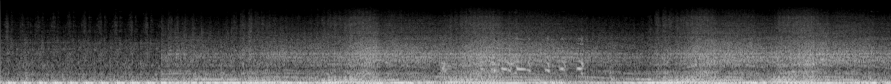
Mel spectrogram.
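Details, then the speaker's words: Toyota Celica Supra 5M-GE with low compression, running on about 2.5 cylinders, suspected blown head gasket, heavy black smoke: rough, lumpy revving with uneven stumbling beat and deep choppy exhaust; misfire, sounds worse than when driven home. "Alright, so here's what the car sounds like, and here's how we drove it home with low compression. It sounds worse than it did when we brought it home."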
